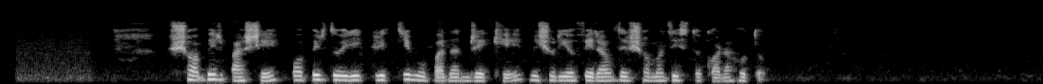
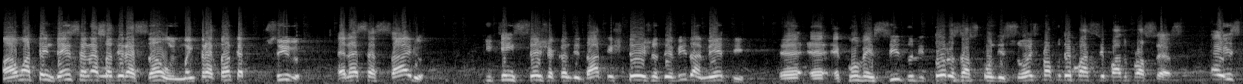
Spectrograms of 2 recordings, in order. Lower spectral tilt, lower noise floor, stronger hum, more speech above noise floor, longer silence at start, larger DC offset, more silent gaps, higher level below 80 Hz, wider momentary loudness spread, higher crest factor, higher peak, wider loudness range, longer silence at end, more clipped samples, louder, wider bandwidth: about the same, -4.5 dB/octave vs -4.5 dB/octave; first, -64 dBFS vs -43 dBFS; neither; first, 46 dB vs 28 dB; first, 1.3 s vs 0.05 s; neither; neither; second, -58 dBFS vs -52 dBFS; about the same, 8 LU vs 6 LU; first, 18 dB vs 10 dB; first, -2 dBFS vs -6 dBFS; first, 10 LU vs 2 LU; first, 2.8 s vs 0.05 s; neither; second, -18 LUFS vs -15 LUFS; second, 8 kHz vs 12.5 kHz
